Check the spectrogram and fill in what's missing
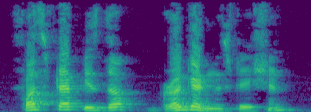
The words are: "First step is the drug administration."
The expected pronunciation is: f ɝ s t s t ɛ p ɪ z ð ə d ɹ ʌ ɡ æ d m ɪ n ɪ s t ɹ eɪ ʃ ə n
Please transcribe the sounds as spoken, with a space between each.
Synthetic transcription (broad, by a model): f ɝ s t t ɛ p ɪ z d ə d ɹ ʌ ɡ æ d m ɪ n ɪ s t ɹ eɪ ʃ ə n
